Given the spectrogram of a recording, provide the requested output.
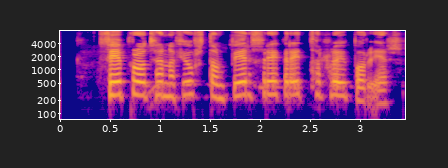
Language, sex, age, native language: Icelandic, female, 30-39, Icelandic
